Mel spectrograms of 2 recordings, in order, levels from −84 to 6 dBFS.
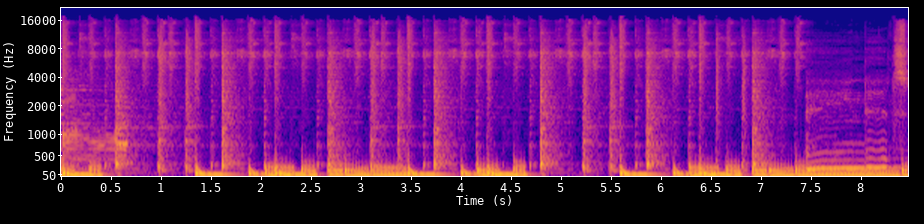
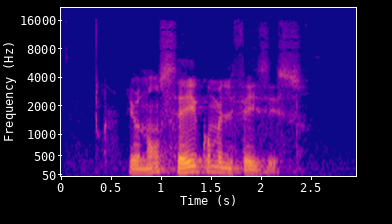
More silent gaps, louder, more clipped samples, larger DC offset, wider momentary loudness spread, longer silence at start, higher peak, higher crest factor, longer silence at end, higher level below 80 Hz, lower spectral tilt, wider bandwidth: neither; first, -18 LUFS vs -22 LUFS; neither; neither; second, 7 LU vs 20 LU; second, 0 s vs 0.7 s; first, 0 dBFS vs -4 dBFS; second, 14 dB vs 20 dB; second, 0 s vs 0.6 s; first, -16 dBFS vs -60 dBFS; second, -5 dB/octave vs -7 dB/octave; about the same, 17 kHz vs 16.5 kHz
